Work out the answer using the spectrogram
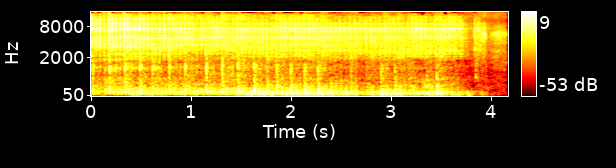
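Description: Short burst of uneven motorcycle popping that builds, then cuts off sharply; the engine fires and runs normally before being shut down.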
